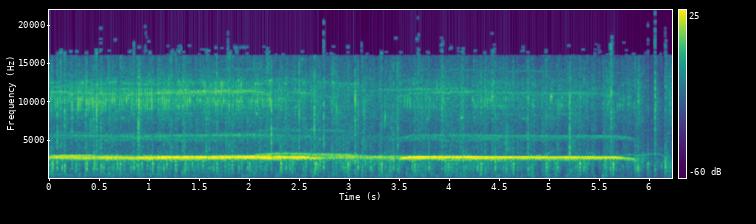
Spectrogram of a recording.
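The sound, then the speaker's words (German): Loud, dense crowd applause at a strike-ready union protest rally against the employers of the Tarifgemeinschaft der Länder over a wage agreement, steady clapping for about six seconds with a sustained shrill whistle-like tone running through it, tapering off at the end. “wir haben nicht genug Geld. Und ich sage, wir rufen unseren Arbeitgeberinnen der Tarifgemeinschaft der Länder zu, nein, wir nehmen das nicht hin, denn wir sind streikbereit. Applaus”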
